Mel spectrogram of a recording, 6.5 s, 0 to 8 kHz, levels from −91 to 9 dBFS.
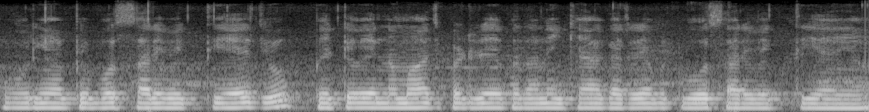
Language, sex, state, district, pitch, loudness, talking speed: Hindi, male, Rajasthan, Bikaner, 125 Hz, -14 LUFS, 240 wpm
